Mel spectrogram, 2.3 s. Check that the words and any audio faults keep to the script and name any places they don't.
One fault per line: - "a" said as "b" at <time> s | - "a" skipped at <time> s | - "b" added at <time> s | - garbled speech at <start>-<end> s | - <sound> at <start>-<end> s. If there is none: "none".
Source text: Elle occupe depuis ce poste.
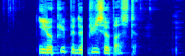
- "Elle" said as "Il" at 0.5 s
- dropout at 1.0-1.1 s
